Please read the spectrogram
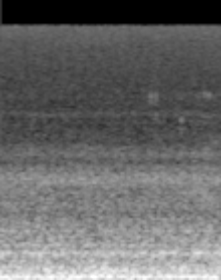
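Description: Steady low hum with faint hiss: background noise of the recording, with no speech.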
